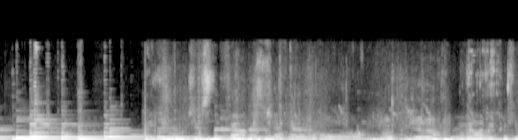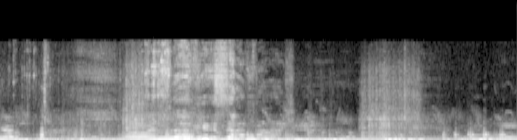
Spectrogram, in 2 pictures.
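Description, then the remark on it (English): Chickens cluck in a busy, continuous stream of short squawks and warbling calls, preceded by a brief steady musical tone at the very start. “See, I like chickens, but I do not like petting them.”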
